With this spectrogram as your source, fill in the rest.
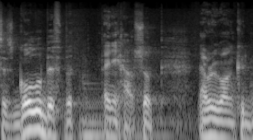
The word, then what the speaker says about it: Goloubev: It's pronounced as Goloubev, but anyhow, so everyone could know where to find me.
